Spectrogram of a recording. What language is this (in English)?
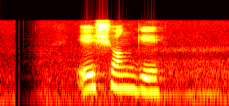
Bangla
